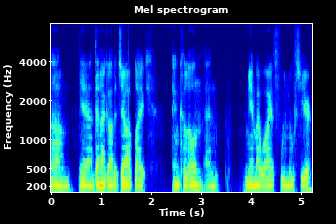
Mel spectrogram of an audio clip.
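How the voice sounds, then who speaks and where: A man with a German accent, fairly low in pitch, dark and mellow in tone, at a moderate pace with monotone, flat intonation. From Germany, near Düsseldorf. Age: 30s. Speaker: tattoo artist and graphic designer. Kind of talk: casual podcast interview.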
